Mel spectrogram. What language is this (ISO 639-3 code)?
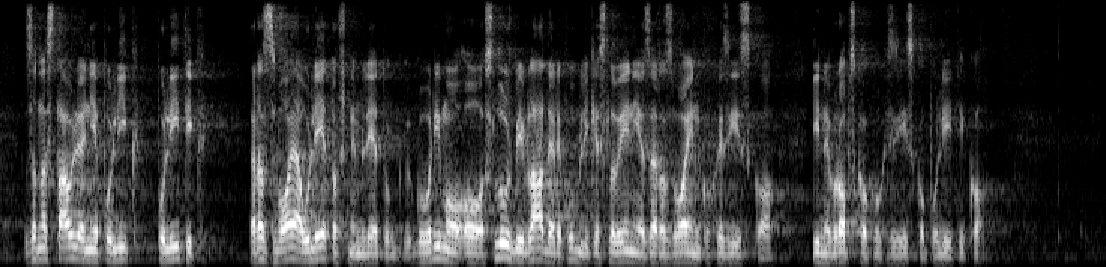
slv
